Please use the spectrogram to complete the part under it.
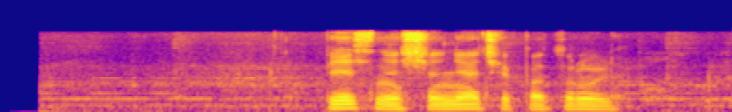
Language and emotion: Russian, neutral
